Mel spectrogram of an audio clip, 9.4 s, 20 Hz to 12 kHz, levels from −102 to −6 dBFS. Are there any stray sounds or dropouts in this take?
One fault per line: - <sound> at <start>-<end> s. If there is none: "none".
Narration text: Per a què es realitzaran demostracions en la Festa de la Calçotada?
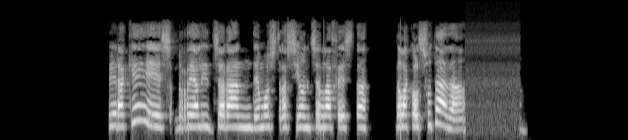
none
